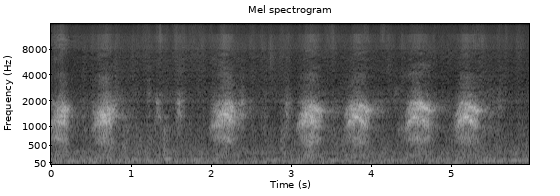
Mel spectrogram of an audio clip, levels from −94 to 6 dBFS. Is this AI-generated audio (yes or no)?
yes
